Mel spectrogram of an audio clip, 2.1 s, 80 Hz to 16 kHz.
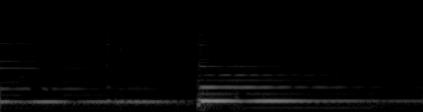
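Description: Douglas Harp Co 33-string single-action lever harp with a solid spruce soundboard, played slowly in single notes. A plucked note rings on, and a new, slightly higher note is plucked about a second in and left to ring.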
